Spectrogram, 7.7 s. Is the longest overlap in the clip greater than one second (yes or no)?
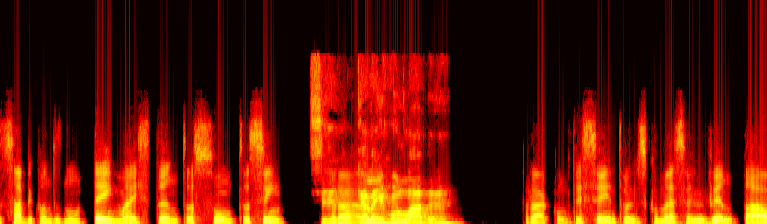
no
